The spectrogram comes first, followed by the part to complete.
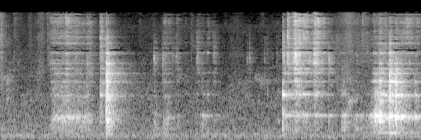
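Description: An Alaskan malamute puppy pushing and knocking its dog bowl across a tiled floor: the bowl clatters and scrapes, with a sharp knock about a second in and two louder rattles near the end that ring briefly.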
